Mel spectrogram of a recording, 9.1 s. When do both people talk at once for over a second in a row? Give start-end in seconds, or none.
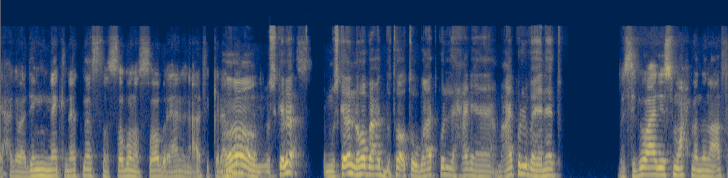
none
